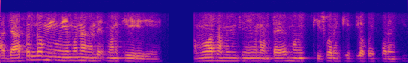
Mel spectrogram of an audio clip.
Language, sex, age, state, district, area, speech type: Telugu, male, 45-60, Andhra Pradesh, Vizianagaram, rural, conversation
